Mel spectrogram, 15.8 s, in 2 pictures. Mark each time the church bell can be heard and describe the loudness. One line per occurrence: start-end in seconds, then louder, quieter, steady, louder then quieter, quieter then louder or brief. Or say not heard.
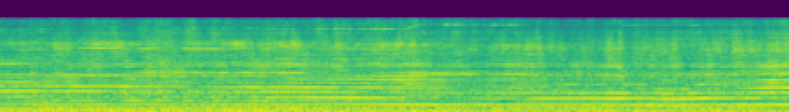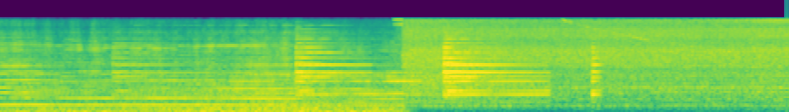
8.0-13.9 louder.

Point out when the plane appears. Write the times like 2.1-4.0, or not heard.
0.0-15.7.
